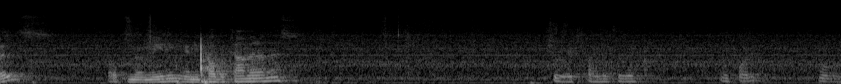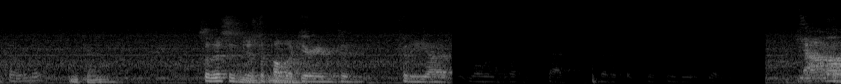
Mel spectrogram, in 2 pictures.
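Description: From 12.93 to 16.07 s, one stereo channel has likely been inverted in polarity, so when the two channels are combined, everything they share cancels. The sound collapses by about 27 dB, leaving only a faint remnant of the channel difference until it returns.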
